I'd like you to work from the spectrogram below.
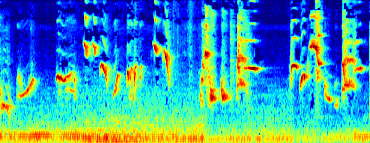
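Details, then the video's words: White-rumped shama breeding song, used as a daily lure to raise other shamas' breeding urge: varied short whistled phrases, some rising and some falling, in quick changing bursts over a low steady hum. "Pancingan Harian Murai Batu untuk menaikan Birahi Biar langsung Kawin"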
